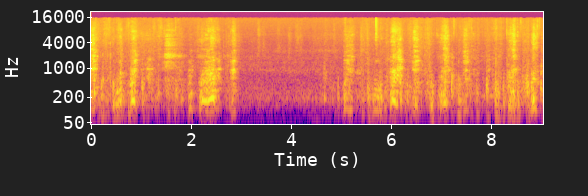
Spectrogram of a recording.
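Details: A dachshund and a basset hound playing together indoors: rough, throaty play growls and grunts come in bursts of about half a second, with a quiet gap of nearly two seconds in the middle before the growling resumes.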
